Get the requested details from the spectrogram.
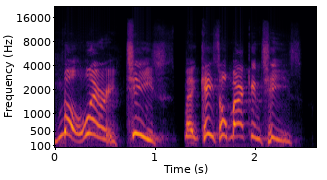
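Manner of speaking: very high-pitched slapstick stooge voice. Imagining what the Three Stooges would order: Curly voice. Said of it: "Curly would go".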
